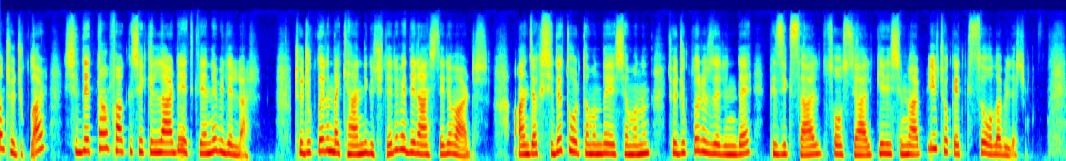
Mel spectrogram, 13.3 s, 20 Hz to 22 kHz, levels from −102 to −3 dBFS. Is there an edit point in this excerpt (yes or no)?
yes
